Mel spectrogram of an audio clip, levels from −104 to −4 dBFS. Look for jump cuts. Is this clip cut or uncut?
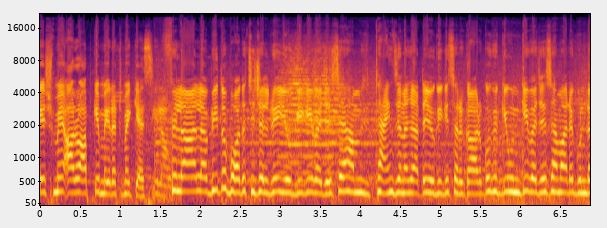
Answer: cut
